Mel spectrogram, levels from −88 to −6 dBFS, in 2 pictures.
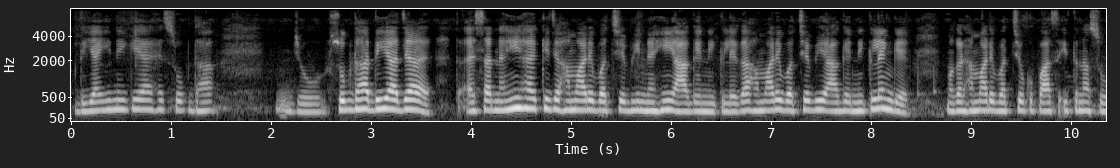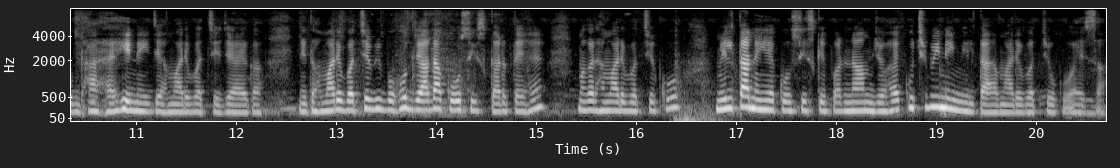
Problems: constant background noise, background conversations at intervals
